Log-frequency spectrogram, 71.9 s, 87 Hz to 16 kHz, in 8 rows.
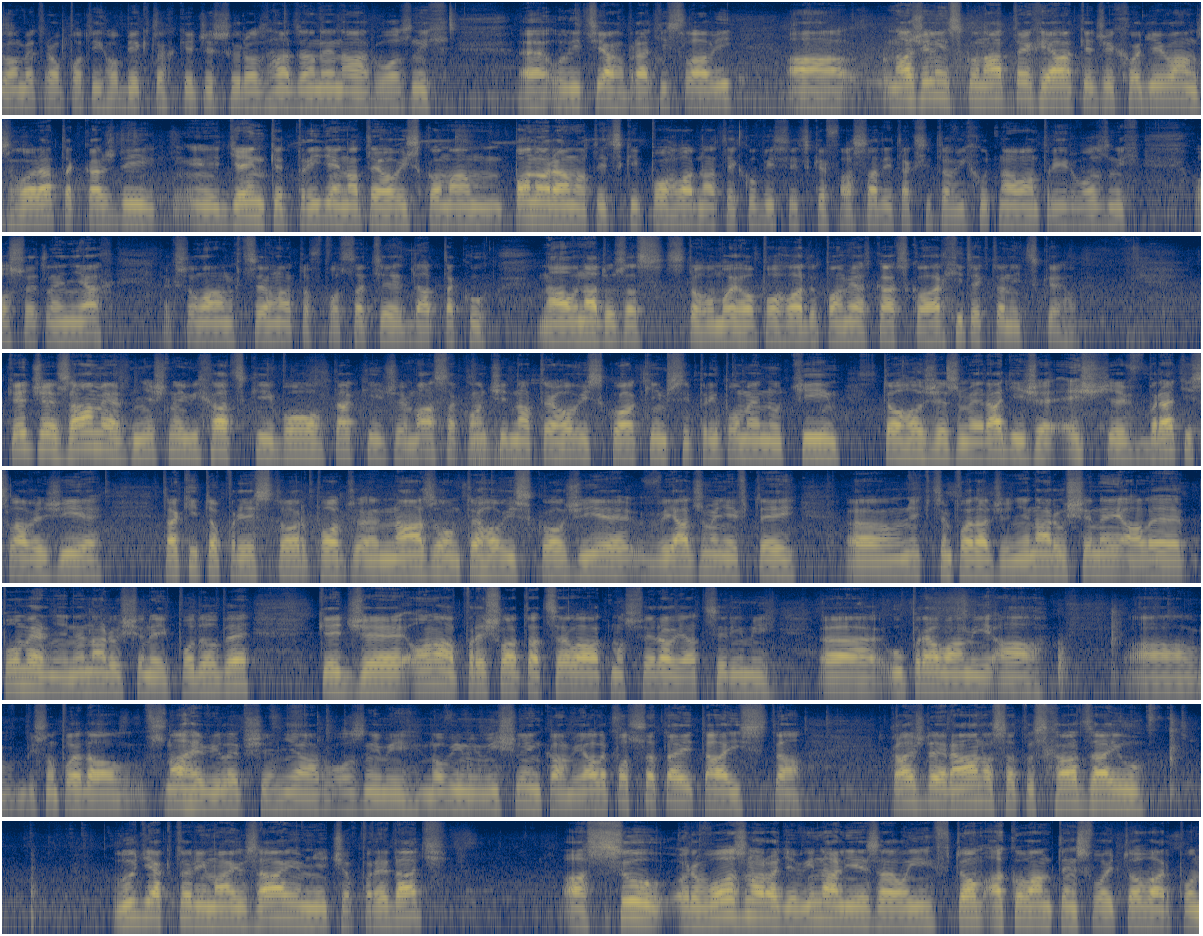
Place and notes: Trhovisko Zilinska
Unedited recording of a talk about local neighbourhood.
Bratislava, Slovakia, 13 June 2014, ~21:00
